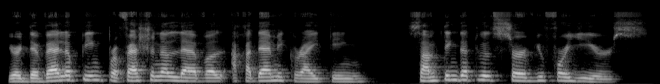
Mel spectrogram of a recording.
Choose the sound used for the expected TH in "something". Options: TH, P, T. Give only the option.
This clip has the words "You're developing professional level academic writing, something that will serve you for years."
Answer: T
